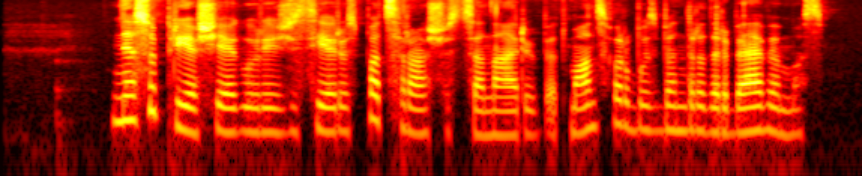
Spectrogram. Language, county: Lithuanian, Panevėžys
